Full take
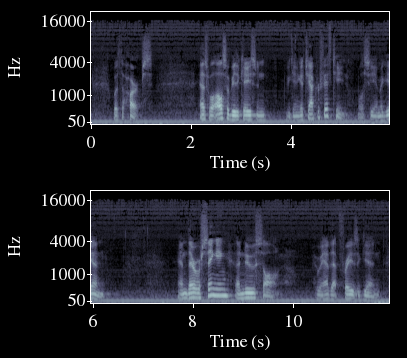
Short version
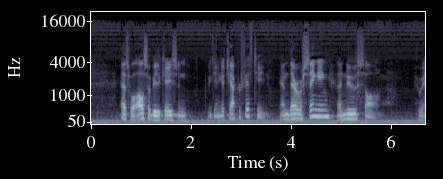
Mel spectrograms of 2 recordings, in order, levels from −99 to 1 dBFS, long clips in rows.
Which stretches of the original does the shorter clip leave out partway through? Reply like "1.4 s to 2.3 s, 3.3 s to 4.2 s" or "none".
5.3 s to 7.7 s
